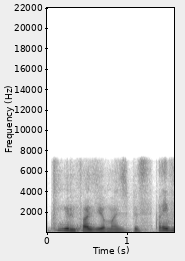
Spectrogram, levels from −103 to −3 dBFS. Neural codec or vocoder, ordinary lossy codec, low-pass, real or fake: codec, 16 kHz in and 24 kHz out, 0.9 kbps, LongCat-Audio-Codec, four codebook decoder; none; 7.2 kHz; fake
